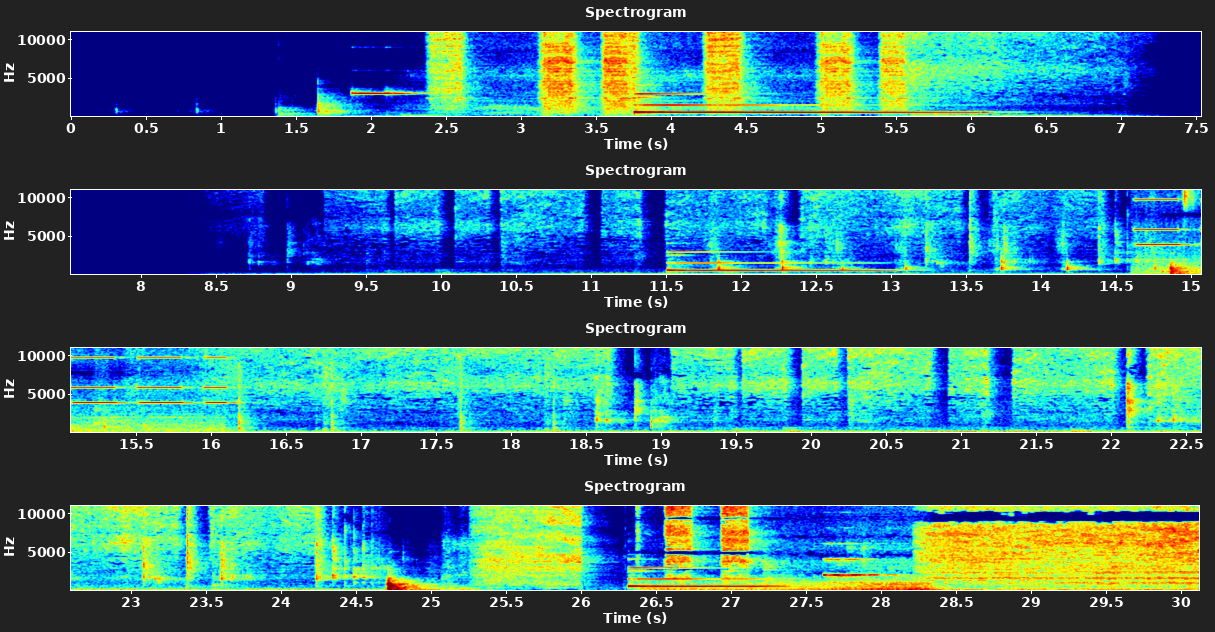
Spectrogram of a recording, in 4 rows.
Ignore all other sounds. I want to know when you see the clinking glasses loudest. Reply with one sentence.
The loudest moment of the clinking glasses is at 4 seconds.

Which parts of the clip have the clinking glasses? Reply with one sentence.
The clinking glasses can be heard from 3.8 to 6.1 s, from 11.5 to 13.0 s and from 26.3 to 27.4 s.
